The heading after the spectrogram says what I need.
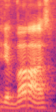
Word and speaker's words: DeVos: Then, my dad or mom, I don't know which one's on, Betsy DeVos, pronounced boss, has no prior experience in public education, and she's part of the swamp.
